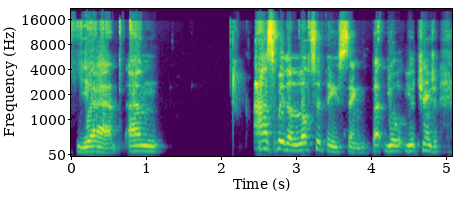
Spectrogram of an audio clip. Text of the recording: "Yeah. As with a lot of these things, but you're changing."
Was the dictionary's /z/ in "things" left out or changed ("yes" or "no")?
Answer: no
